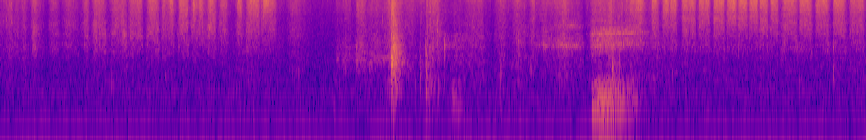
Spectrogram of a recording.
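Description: Steady scrubbing and rubbing at a stubborn thick sticker on a laptop surface, continuous scratchy friction strokes close up with a brief louder scrape partway through, no talking.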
